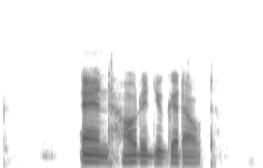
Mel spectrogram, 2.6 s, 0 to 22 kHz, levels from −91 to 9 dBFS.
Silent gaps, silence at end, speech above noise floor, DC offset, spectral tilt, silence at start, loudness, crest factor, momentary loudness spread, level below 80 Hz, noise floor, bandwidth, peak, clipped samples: none; 0.65 s; 42 dB; under 0.1%; -3 dB/octave; 0.8 s; -35 LUFS; 22 dB; 8 LU; -74 dBFS; -77 dBFS; 7 kHz; -14 dBFS; under 0.1%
